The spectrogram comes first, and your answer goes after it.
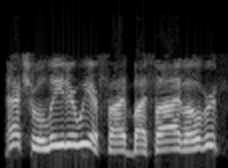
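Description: Young pilot over walkie talkie. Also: male voice, on the high side, a little fast, no room sound. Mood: steady. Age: young adult. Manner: clipped radio protocol. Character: young male fighter wing leader, steady and confident. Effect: over walkie talkie radio. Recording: tinny radio line, dry.

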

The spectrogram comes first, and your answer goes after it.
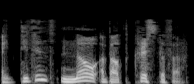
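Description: A man's voice: mid-range voice, big pitch swings, normal speed, darkish tone, husky, no echo, pitched above the performer's own voice. A man reading a story, voicing a stern, scheming middle-aged mother who scolds her daughter. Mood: cold. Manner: curt, scolding.

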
